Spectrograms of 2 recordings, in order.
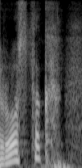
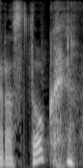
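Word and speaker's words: Rostock: Э, прямо под город есть такой Росток в Германии, или хотите Росток. – Борис либо Борис. Э, абсолютно славянское название, если ударение сместить, оно уже будет не совсем славянское название.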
